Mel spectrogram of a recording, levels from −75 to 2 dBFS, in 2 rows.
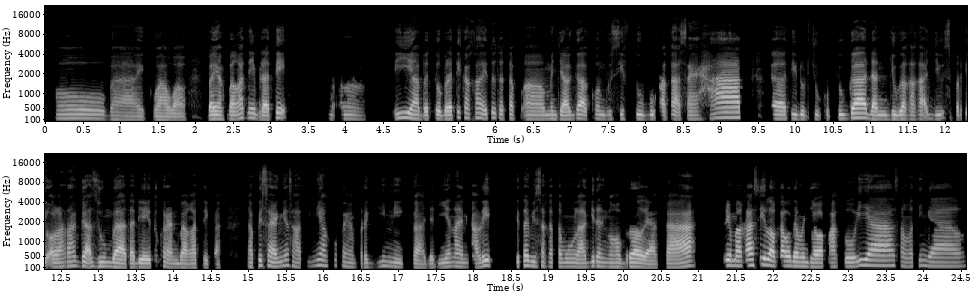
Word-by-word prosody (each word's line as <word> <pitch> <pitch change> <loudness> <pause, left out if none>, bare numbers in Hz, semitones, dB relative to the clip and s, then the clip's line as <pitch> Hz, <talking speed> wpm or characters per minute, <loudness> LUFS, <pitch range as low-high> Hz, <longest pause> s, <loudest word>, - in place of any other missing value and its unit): Oh 145 0 -2 0.3
baik 115 -2 -5
wow 110 -1 +1
wow 105 0 -1 0.3
banyak 130 -1 +4
banget, 130 +6 +3
nih, 160 - +1
berarti 125 +6 +3 0.7
hmm, 135 0 -9 0.6
iya 165 -2 +2
betul 130 +2 +1
berarti 135 +7 +3
Kakak 165 0 -1
itu 170 - -3
tetap, 140 0 -3
eee, 130 -1 +1
menjaga 130 +1 +1 0.2
kondusif 135 0 -7
tubuh 135 -1 -3
Kakak 130 +2 0
sehat, 170 +8 +3 0.4
eee, 135 -1 +4
tidur 140 -2 -3
cukup 135 - -7
juga, 140 +4 +4 0.2
dan 130 -1 +5 0.2
juga 135 +1 +3
Kakak 130 +1 -1
ju 130 - -4
seperti 135 +1 -7
olahraga 155 +4 +1
Zumba 145 -2 +2
tadi, 125 +1 +1
ya, - - +4
itu, - - -17
keren 125 -1 0
banget, 120 +1 +1
nih, 120 - -7
Kak. - - -6 0.3
Tapi 140 +5 -3
sayangnya 160 +2 +1
saat 135 -2 -4
ini 175 +4 -11
aku 175 +1 -15
pengen 140 -5 -7
pergi, 130 +2 -8 0.2
nih, 135 -2 -3 0.2
Kak 120 -3 0
jadinya 130 +4 -3
lain 135 - -4
kali 125 +6 0 0.4
kita 150 +3 0
bisa 155 0 -3
ketemu 140 0 -3
lagi 130 +4 0
dan 150 - +1
ngobrol, 135 +1 +2
ya, 115 - +2 0.2
Kak. 125 +5 +5 0.5
Terima 175 -2 +4
kasih, 190 +3 +3
loh, 170 - +8
Kak, 170 - +3
udah 155 -1 +3
menjawab 135 -2 +2
aku, 140 +1 -3 0.2
iya 175 -2 +3
selamat 145 -3 -7
tinggal! 150 -4 -3
140 Hz, 170 wpm, -23 LUFS, 130-155 Hz, 0.7 s, loh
